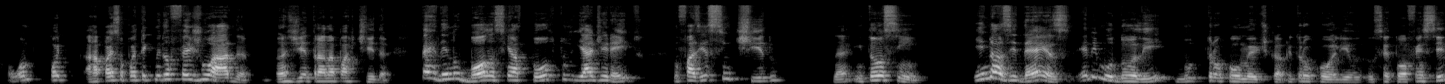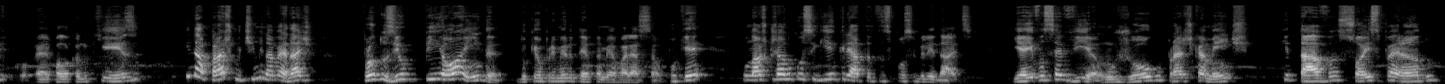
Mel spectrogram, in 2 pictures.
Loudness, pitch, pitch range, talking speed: -24 LUFS, 190 Hz, 145-230 Hz, 175 wpm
